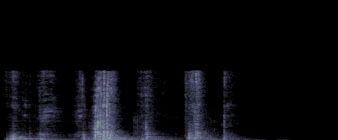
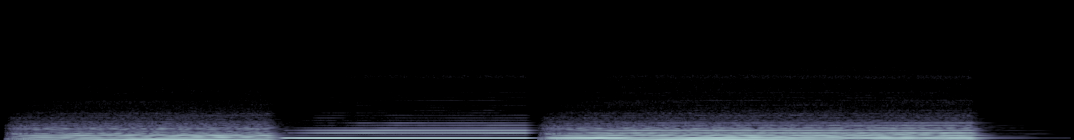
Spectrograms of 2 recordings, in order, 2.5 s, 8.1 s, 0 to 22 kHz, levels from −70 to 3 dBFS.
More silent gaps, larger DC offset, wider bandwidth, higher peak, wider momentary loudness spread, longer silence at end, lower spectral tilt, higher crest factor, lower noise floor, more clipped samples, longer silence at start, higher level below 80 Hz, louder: neither; neither; first, 11.5 kHz vs 6.4 kHz; about the same, -8 dBFS vs -8 dBFS; first, 15 LU vs 7 LU; about the same, 0.6 s vs 0.6 s; second, -2.5 dB/octave vs -8.5 dB/octave; first, 28 dB vs 12 dB; first, -64 dBFS vs -52 dBFS; neither; about the same, 0.05 s vs 0.05 s; first, -56 dBFS vs -74 dBFS; second, -31 LUFS vs -20 LUFS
